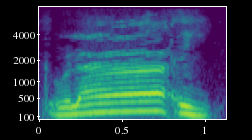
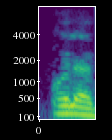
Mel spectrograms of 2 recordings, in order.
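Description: First: A long vowel is followed by a glottal stop. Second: A short vowel with no glottal stop. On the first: This is the Hijazi form used in the Quran. "بالمد أولئي، بمعنى أن نأتي بالهمزة بعد الألف" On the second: This is the form used by Tamim, Asad and Qays. "تقصر أولى بدون همزة"

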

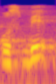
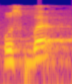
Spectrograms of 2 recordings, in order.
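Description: First: The vowel after the b is i. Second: The vowel after the b is a.

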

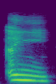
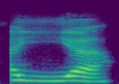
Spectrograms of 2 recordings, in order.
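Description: First: The ya sound is pushed through the nose. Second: The ya sound is made without nasal resonance. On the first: The speaker calls it wrong. "كأنك بتوجه الصوت للخيشوم، فبالتالي شبعت الياء الأولى بغنى بشكل كامل" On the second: The speaker calls it right. "ما للخيشوم عمل هنا البتة"

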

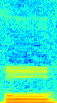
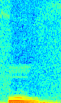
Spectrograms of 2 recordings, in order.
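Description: First: The vowel is open, lips not fully rounded. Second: The vowel is close, lips fully rounded. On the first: The speaker calls it wrong. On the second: The speaker calls it right.

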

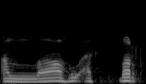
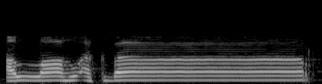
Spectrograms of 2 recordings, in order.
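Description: First: The last syllable has a short vowel. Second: The last syllable has a long drawn-out vowel. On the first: God is greater. The speaker calls it right. "وإنما تقول الله أكبر" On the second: It refers to drums. The speaker calls it wrong. "هذا غلط، لأن الأكبار غير أكبر"

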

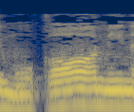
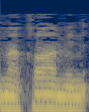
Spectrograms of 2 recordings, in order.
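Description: First: The first vowel is a 'u' sound. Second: The first vowel is an 'a' sound.

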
